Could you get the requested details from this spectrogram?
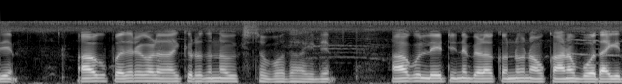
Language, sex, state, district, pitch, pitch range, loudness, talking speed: Kannada, male, Karnataka, Koppal, 140 Hz, 135-145 Hz, -16 LUFS, 85 wpm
